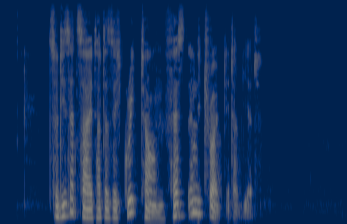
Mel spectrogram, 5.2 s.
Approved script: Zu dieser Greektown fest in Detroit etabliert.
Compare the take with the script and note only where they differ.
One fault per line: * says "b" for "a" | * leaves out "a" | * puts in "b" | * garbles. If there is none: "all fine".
* puts in "Zeit hatte sich"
